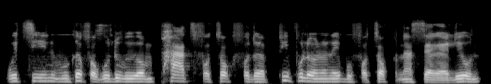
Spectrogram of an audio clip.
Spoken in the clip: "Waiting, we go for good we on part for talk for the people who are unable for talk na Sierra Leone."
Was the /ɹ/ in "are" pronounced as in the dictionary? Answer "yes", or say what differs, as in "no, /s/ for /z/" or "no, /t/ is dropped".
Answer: no, /w/ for /ɹ/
